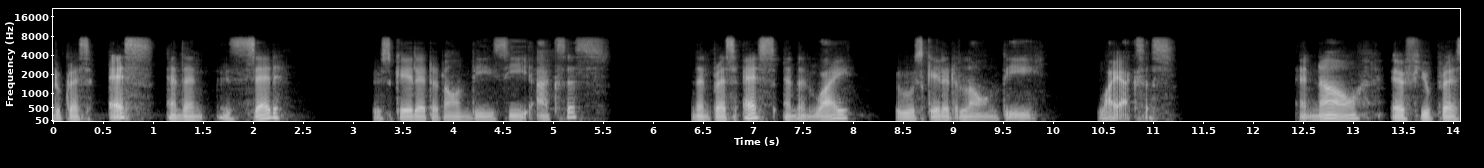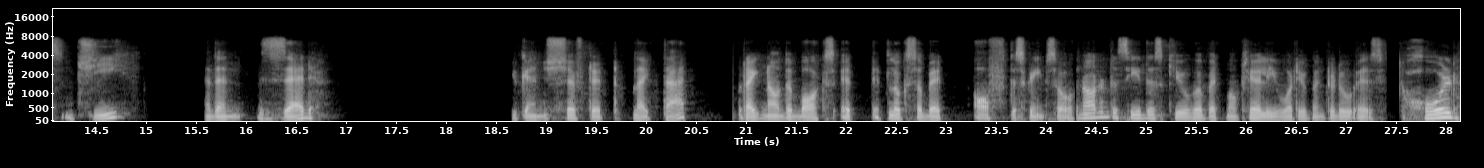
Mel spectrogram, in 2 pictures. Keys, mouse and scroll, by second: 0.6 s, 6.8 s, 15.9 g.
